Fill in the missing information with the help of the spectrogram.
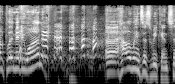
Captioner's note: laughter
